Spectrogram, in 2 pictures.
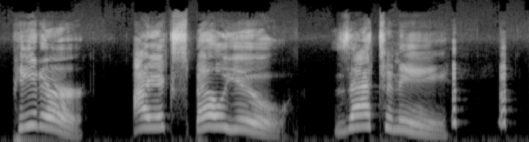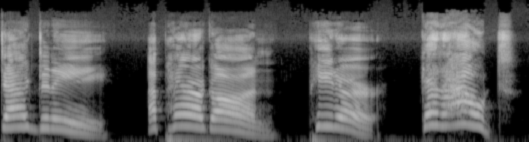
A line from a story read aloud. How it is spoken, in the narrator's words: She's yelling at Peter, saying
